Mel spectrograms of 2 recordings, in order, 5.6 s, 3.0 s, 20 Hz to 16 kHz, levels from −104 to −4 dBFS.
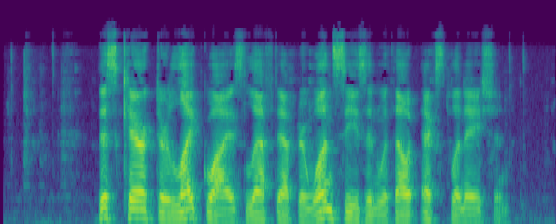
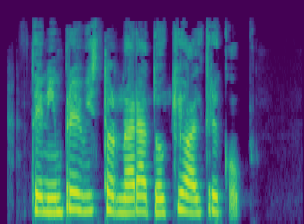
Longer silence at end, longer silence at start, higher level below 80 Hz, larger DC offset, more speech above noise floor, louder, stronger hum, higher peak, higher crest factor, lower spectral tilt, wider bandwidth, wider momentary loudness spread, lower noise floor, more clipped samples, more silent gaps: second, 0.5 s vs 0.65 s; first, 1 s vs 0.3 s; first, -54 dBFS vs -66 dBFS; neither; second, 36 dB vs 59 dB; second, -21 LUFS vs -16 LUFS; neither; second, -4 dBFS vs 0 dBFS; about the same, 18 dB vs 16 dB; about the same, -4 dB/octave vs -4 dB/octave; second, 9.6 kHz vs 11 kHz; about the same, 8 LU vs 7 LU; second, -57 dBFS vs -75 dBFS; neither; neither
